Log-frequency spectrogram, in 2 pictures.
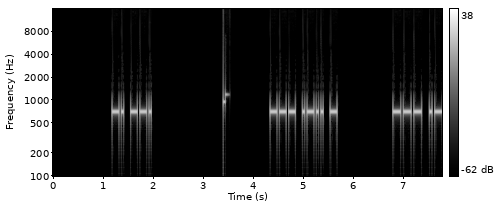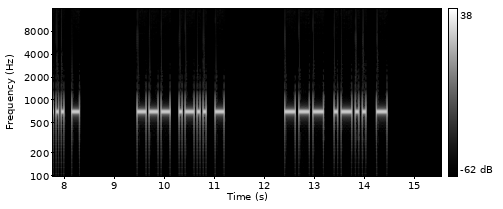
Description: Morse code, heard as a keyed tone, about 24 wpm, 700 Hz. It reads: NG OLT OLT OLT OLT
